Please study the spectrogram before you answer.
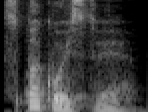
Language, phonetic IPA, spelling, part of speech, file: Russian, [spɐˈkojstvʲɪje], спокойствие, noun, Ru-спокойствие.ogg
- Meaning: 1. calmness (the state of being calm; tranquillity; silence) 2. composure (calmness of mind or matter, self-possession)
